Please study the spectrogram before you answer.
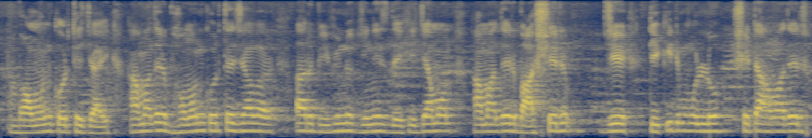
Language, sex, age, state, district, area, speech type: Bengali, male, 45-60, West Bengal, Jhargram, rural, spontaneous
